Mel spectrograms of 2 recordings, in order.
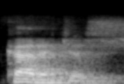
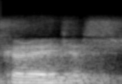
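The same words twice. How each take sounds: First: The stress is on the first syllable. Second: The stress is on the second syllable. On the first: The speaker calls it wrong. "mispronounce it as uh, as courageous" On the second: The speaker calls it right. "It's courageous"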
